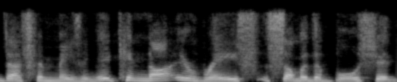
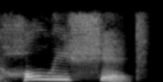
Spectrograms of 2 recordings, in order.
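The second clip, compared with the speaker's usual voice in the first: stunned holy shit; 10 semitones higher, much slower than usual. Retold or imitated. Stunned reaction to mom's words.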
